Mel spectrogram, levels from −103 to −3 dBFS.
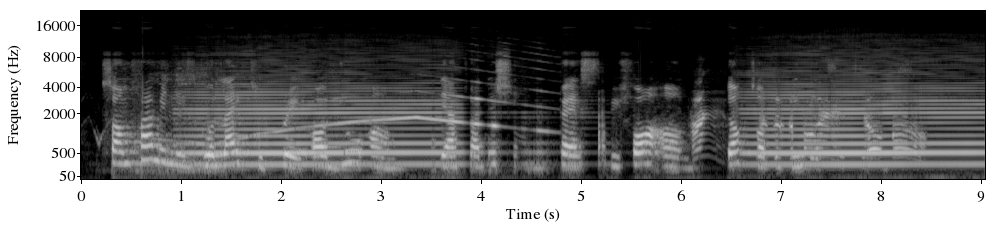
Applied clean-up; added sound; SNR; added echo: neural mask model RNNoise.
